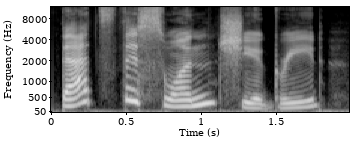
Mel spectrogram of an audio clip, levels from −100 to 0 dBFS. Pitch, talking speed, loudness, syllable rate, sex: 225 Hz, 150 wpm, -20 LUFS, 4.1 syllables/s, female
